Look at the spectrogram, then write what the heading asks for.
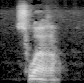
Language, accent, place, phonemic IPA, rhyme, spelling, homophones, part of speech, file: French, France, Lyon, /swaʁ/, -waʁ, seoir, soir, verb, LL-Q150 (fra)-seoir.wav
- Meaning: 1. to be suitable for; to be proper for 2. to be situated 3. sit down (see also s’asseoir)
